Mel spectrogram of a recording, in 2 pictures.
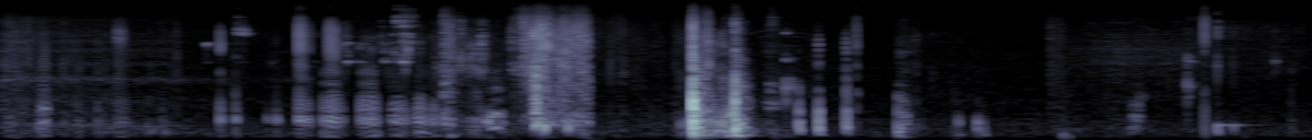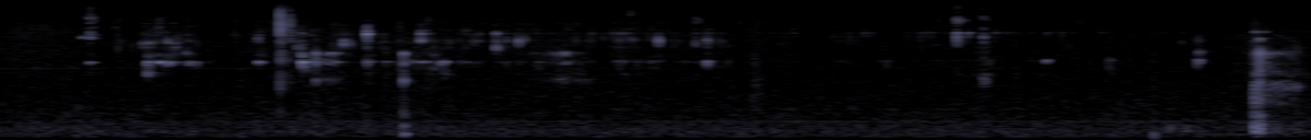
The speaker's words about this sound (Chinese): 好，那我们来出杯。这个杯子放在旁边以后呢，我们整个锅煮奶茶就倒出来了。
